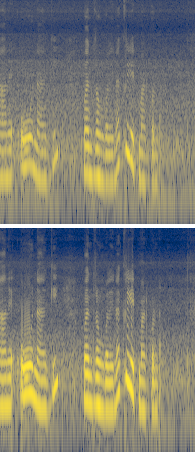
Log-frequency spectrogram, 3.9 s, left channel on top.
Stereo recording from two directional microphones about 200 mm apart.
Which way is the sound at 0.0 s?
30° right (ahead or behind).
